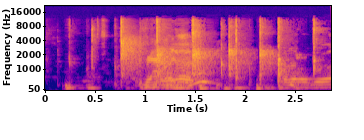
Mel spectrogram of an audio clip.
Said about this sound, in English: I have to say, this is only the second time on the show that we've ever had an applause.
